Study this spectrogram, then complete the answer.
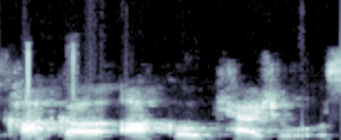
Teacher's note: There's a glottal stop in between two of the A's. Right. So there's a little bit of a that stop.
